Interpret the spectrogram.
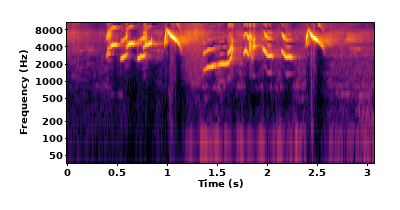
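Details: Orange-headed thrush, kept as a songbird, in a lure recording meant to prompt other birds to sing: bright, high whistled phrases with quick up-and-down slurs and sharp downward notes, over a low pulsing hum.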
